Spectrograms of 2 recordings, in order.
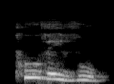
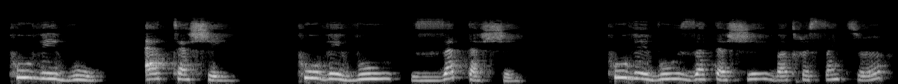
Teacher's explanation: in, Attacher. the S is pronounced as Z to link the two words together. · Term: Liaison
